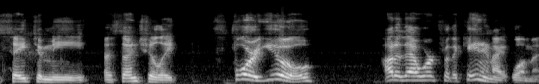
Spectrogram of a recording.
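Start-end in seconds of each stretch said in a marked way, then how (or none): 2.3-5.4 put-on gruff Brooklyn accent, pitched up. Quoting a seminary colleague's question to the speaker, imitating gruff Brooklyn accent. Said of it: "in a very kind of gruff Brooklyn sort of accent".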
